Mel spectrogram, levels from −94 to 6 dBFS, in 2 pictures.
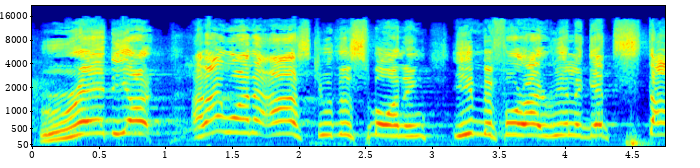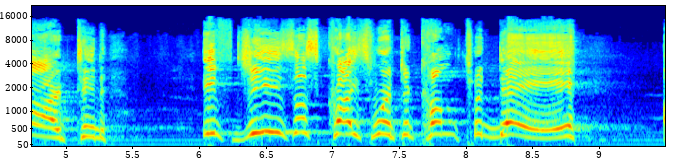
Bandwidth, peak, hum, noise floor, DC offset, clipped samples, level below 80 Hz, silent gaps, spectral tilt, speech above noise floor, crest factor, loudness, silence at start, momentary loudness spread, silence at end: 16 kHz; -2 dBFS; none; -55 dBFS; under 0.1%; under 0.1%; -54 dBFS; none; 0 dB/octave; 38 dB; 16 dB; -15 LUFS; 0.05 s; 8 LU; 0.65 s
